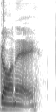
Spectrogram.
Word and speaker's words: Gonnet: So it's spelled Gonnet, pronounced Gonnet, and you can obviously imagine, everyone assumes that because it's spelled French, that I'm French Canadian because everyone thinks, oh, French Canadian, you're from Canada.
